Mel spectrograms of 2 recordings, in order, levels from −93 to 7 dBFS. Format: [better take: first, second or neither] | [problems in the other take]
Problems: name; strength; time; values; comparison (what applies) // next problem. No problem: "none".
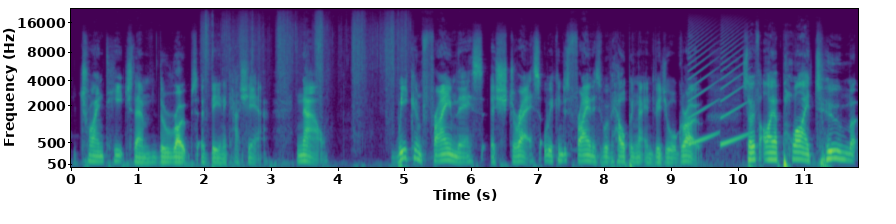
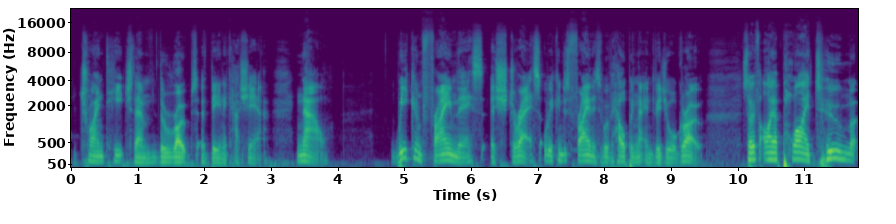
second | footsteps; faint; from 2 to 5 s; peak 15 dB below the speech // siren; noticeable; at 9 s; peak 5 dB below the speech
